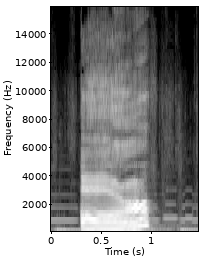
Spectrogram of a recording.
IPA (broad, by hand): ɑr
